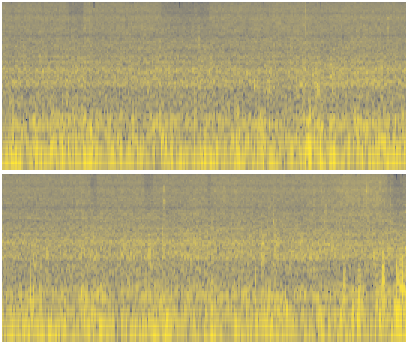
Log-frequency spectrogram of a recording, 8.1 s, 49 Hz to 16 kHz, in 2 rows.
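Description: Low, steady rumble of road and engine noise inside the cabin of a 2012 Nissan Sentra 2.0 driven at about 35 mph while accelerating.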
